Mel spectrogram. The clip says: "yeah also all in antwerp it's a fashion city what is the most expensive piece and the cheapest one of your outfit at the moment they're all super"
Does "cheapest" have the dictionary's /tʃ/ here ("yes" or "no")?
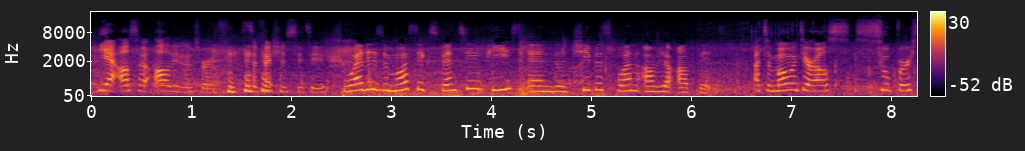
yes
